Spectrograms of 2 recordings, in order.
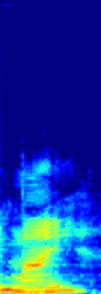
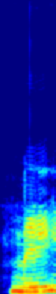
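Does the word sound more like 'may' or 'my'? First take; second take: my; may. First: It is said with a Stockholm-style vowel. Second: It is said with a southern Swedish vowel. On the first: "kalau di Stockholm atau ne region lain kita bilangnya Maj" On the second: "Mei ini kalau di, mmm, Skånsk atau di Swedia Selatan"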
